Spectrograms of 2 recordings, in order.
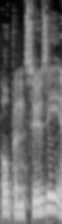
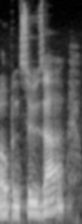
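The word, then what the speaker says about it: openSUSE: gnome or debian you say deviant you say open susie instead of open souza there's the hey i use linux therefore i'm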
